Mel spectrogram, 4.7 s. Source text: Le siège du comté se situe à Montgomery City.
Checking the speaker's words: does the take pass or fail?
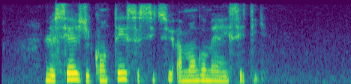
pass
